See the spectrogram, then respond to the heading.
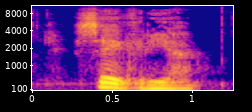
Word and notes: secria: Calabrese

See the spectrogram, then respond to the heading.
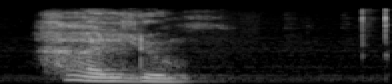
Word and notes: xàļļu: χàļļu

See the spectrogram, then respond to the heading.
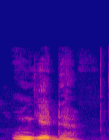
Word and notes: unghjella: Calabrese

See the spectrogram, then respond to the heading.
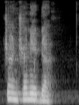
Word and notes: ciancianella: calabrese

